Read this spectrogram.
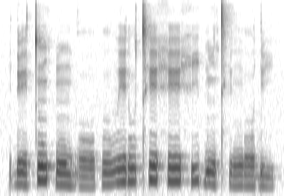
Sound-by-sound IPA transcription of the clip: ɗ e˨ t ũ˦ k͡p ũ˨ b oː˨ | ʊ˨ β e˦ ɾ u˦ tʰ e˦ h eː˦ h i˦ ɓ ĩ˨ tʰ ɪ˨ ŋ oː˨ ɗ i˨

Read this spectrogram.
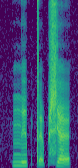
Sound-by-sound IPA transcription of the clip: n̪ e p t æ̰ p ɕ æ

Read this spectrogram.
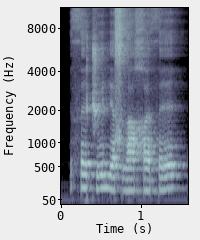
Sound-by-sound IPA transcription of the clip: θ e˥˩ t͡ʃ y˧˥˧ nʲ a˨ s ð a˨ χ ɛ˨ θ e˧˥˧

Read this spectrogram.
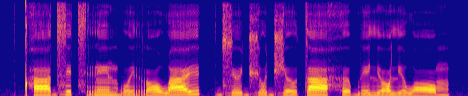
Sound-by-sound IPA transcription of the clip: ǃʰ a d͡z e t͡s r ẽ m b o ɪ̯ r ɔ w a ɪ̯ | d͡z ø d͡ʒ o d͡ʒ ə ʊ̯ t a h ə b e lʲ ɔ lʲ ə w ɔ m

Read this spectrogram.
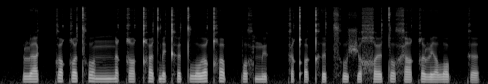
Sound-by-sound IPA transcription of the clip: ɭ a kː o q u tʰ ɔ nː i q a qʰ ø t w ɛ kʰ œ t lˠ u qʰ o pː ɔ x m ʏ kː ə qʼ o kʰ ə t͡sʰ o ʃ ʏ χ œ t ɔ x a q ɐ ɭ i lˠ o kː ɐ

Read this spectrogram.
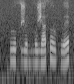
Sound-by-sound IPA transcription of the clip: l u θ ʒ ø bʱ o ʒ a θ o l kʷ ɛ

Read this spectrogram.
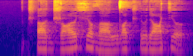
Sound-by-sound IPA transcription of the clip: t͡ʃʼ a d͡ʒ ɑ ə̯ xʲ ɒ ð a n d ɑ t͡ʃʼ ɯ ɾʲ ɑ kʲ ɤ

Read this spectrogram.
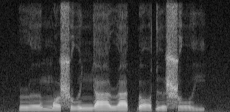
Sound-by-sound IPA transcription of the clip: ɹ əː˨˩˦ m ɔ˨˩˦ ʂ u˧ ə̯ ɲ aː˧ ɹ a˦˥ t̚ ɗ ɔ˨˩ ɗ ɨ˨˩˦ ʂ o˨˩˦ j

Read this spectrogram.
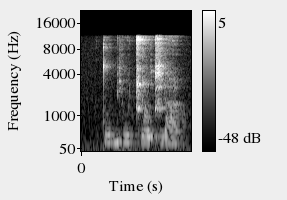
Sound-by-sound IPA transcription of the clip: t̪ u˧ b j u˧ t͡ɕ ɔ̃˧ t͡ɕ j a˧

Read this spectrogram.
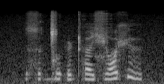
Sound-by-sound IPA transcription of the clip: s ʊ ɡ͡ǀ ʊ ʔ ɨ ʈʰ ɜ ɕ ɔ ʃ ɨ

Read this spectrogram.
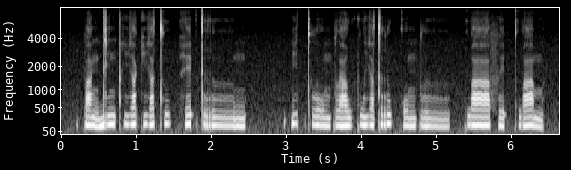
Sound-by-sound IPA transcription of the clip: p a˨˩ ŋ d i˦˥ n pʰ i˦˥ a̯ k i˦˥ a̯ tʰ u˦˥ k̚ h e˥˩ ʔ t r ɯː˧ m | ʔ i˥˩ t̚ pʰ l o˨˩ m p l a˦˥ w k w i˧ a̯ t r u˥˩ k̚ ʔ o˧ m p l ɯː˧ | k w aː˧ f e˨˩ ʔ kʰ w a˥˩ m

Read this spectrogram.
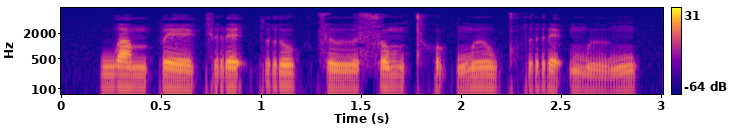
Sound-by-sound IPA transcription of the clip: w a˧ m p eː˨˩ k r e˦˥ ʔ p r uː˥˩ k̚ s ɯː˧ s o˥˩ m tʰ o˨˩ k̚ m ɯː˥˩ w kʰ r e˦˥ ʔ m ɯ˩˦ ŋ

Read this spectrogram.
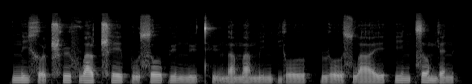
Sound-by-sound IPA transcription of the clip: n̪ i˥˩ x ɤ̰˨˩ ʈ͡ʂʰ ɻ̩˥˩ f w ä˥ ʈ͡ʂʰ e˥˩ ɪ̯ p ṵ˨˩ s o˥˧ ʊ̯ p y˥˩ n̪ y˧˥ t̪ʰ y̰˨˩ n̪ ä˥ m ä˥˩ m i˥ ŋ p j o˥ ʊ̯ | ɻ o̰˨˩ ʊ̯ s w a˧˥ ɪ̯ | i˧˥ n t͡s ɤ˥˩ m j ɛ˩ n

